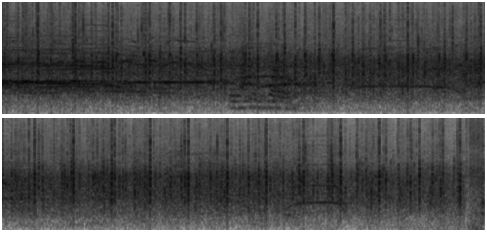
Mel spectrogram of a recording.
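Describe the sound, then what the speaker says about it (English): A large crowd applauds for the mayor's birthday, with sustained dense clapping and scattered cheers filling the hall while voices call out underneath. "Ladies and gentlemen, please put your hands together for Mayor Eric's birthday."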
